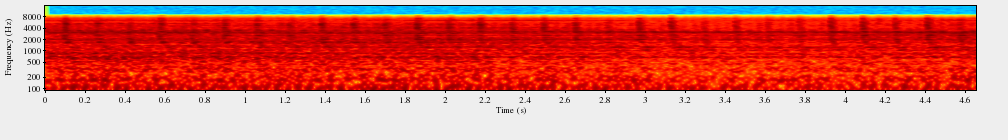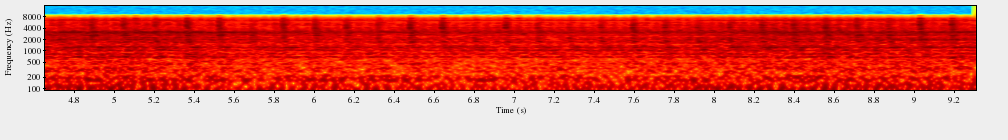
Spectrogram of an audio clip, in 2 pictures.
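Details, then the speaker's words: Lincoln MKX, 7,000 miles, knocking since new and worsening; idle with quick even light tapping about three per second, heard from back of motor, away from cam phasers and chains; dealer could not hear it, cause unknown. "Okay, here we are, day 3, after receiving our Lincoln back from the dealership, where they could not hear the noises. Now, the noises seem to be coming generally from this area of the motor, which is the back of the motor."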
